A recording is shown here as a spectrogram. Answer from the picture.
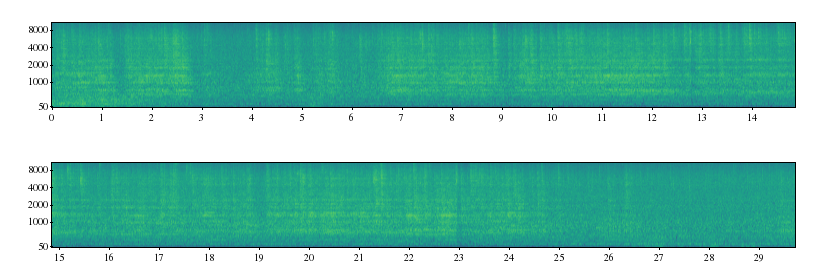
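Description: Steady rain from a thunderstorm falling close by, heard as a dense hiss of countless individual drop ticks.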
